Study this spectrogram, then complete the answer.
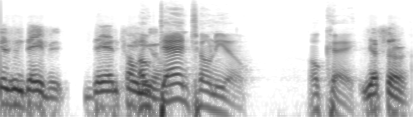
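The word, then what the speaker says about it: Dantonio: Van, as in Victor Vantonio? D as in David. D'Antonio.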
